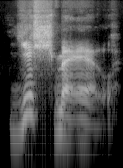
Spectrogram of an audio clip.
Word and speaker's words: Ishmael: So anyway, Ishmael was originally pronounced Yishmael, meaning that which God has hearkened, essentially confirming the fact that this was the son promised to Abram by God.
